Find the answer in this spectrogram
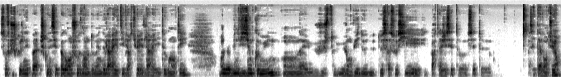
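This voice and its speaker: Delivered at a fairly quick pace, the voice is somewhat breathy with a dark, mellow tone and fairly even intonation. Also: man, fairly low pitch for a man. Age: 40s. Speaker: digital entrepreneur. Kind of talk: interview. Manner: halting, many repetitions and fillers.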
